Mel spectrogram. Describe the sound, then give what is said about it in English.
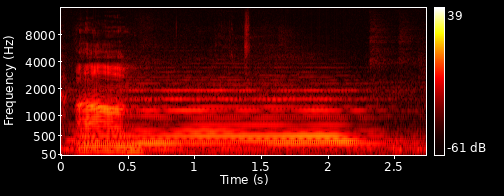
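A train horn blares one long, steady, loud chord for about two seconds after a brief wavering start, then fades as the train arrives. “While we're tasting the wines, I think our train is here.”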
